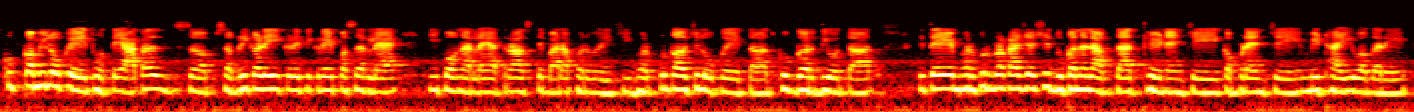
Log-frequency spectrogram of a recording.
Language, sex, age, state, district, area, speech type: Marathi, female, 18-30, Maharashtra, Thane, urban, spontaneous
